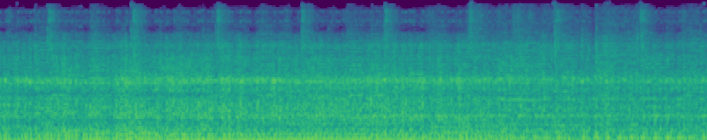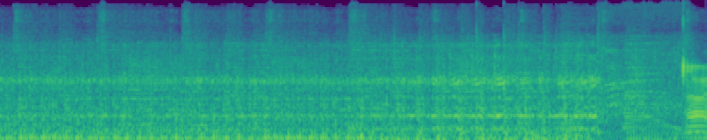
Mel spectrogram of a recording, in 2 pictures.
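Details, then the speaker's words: Outboard boat motor, carburetors suspected gummed up from sitting long, running off main tank before carb cleaner mix: ragged, uneven running with stumbling beats for about ten seconds, only running on a couple of cylinders, then sags and stalls; cause not confirmed. "See, there in lies our problem is that it won't stay running. It's only running on a couple of carves."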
